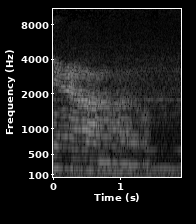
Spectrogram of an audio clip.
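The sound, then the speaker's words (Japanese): A cat meows in one long, drawn-out, loud cry whose tone sags slightly in pitch as it goes on, heard alone without talk. “ありゃ、猫の声が聞こえたような。”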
